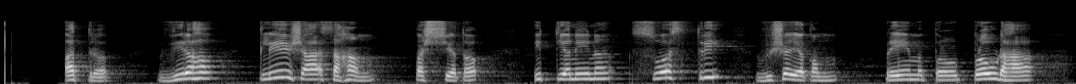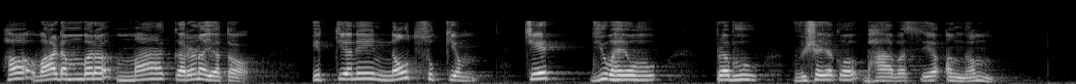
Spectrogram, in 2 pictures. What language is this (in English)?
Sanskrit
